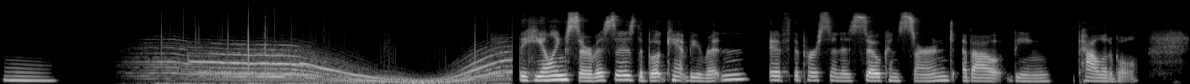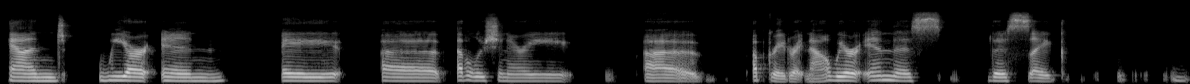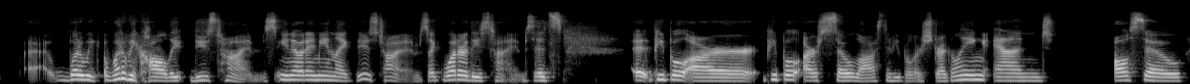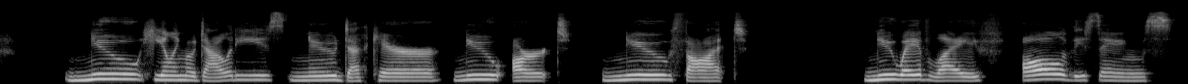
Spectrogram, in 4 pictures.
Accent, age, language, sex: American, 30-49, English, female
